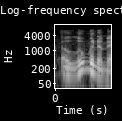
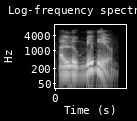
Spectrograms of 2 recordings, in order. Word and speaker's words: aluminium: And that's why some companies are producing deodorants without aluminum in them. Did I say aluminum in them? Yeah, that's right. I said aluminum in them. Meanwhile, the Brits say aluminium.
